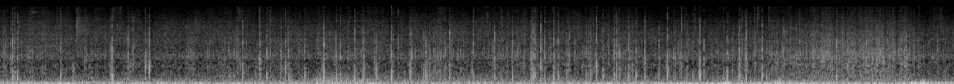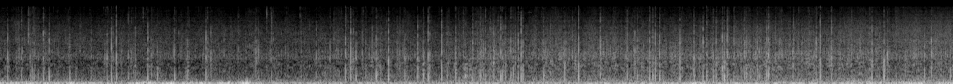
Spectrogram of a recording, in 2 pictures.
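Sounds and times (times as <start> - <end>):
rain falling: 0.0 - 19.0
raindrops ticking sharply: 0.0 - 19.0
low rumble: 2.1 - 8.4.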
